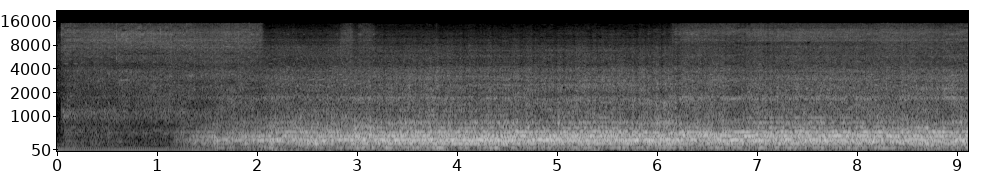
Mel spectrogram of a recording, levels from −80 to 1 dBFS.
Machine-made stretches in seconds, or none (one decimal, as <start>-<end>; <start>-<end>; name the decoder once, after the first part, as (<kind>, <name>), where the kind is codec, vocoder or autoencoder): 0.0-3.2 (codec, SNAC); 5.9-6.9; 8.1-9.1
